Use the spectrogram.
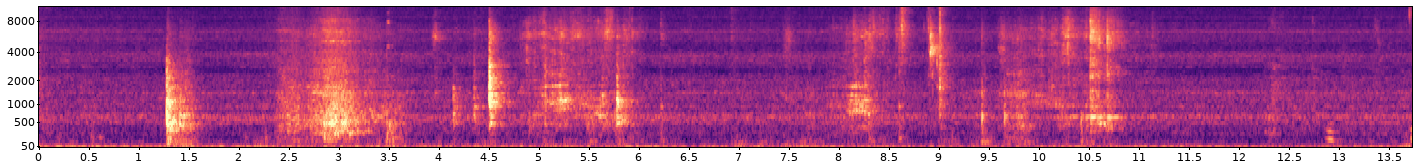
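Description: Cooked sawaiyan, soft and slightly runny vermicelli with almonds, being scooped from a pot: soft scrapes and occasional light knocks of a utensil against metal, fairly quiet, with scattered pauses and no clear talking.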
